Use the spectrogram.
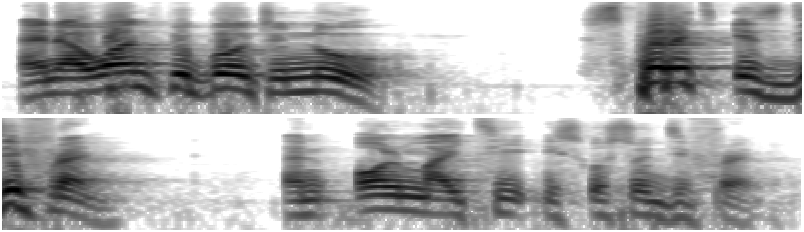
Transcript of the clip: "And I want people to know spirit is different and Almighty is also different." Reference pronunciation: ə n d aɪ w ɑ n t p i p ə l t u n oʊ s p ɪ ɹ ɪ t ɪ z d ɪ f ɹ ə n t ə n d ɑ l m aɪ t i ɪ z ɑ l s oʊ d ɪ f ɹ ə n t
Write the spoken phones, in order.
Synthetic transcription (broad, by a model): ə n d aɪ w ɑ n t p i p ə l t u n oʊ s p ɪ ɹ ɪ t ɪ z d ɪ f ɹ ə n t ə n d ɑ l m aɪ t i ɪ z ɑ l s oʊ d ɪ f ɹ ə n t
